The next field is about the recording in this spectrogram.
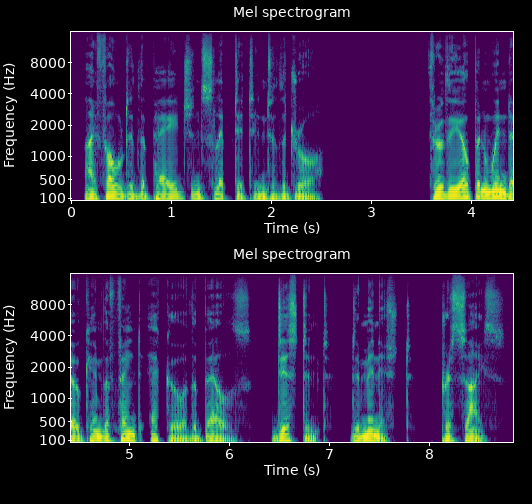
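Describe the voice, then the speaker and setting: A man playing a weary, melancholy middle-aged police inspector, narrating a mystery in somber, reflective, measured literary phrases. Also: low-pitched, slightly rough, no echo, clean studio sound, heavily acted. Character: weary, melancholy male English police inspector recounting a case. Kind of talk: scripted first-person literary mystery narration.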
